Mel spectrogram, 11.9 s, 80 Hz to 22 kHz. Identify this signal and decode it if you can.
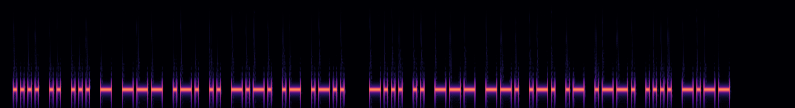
Morse code, heard as a keyed tone, about 22 wpm, 700 Hz. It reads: HISTORICAL BIOGRAPHY
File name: Difficult Words with Hints - 22wpm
